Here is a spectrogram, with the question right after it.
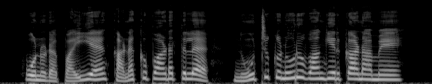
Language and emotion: Tamil, surprised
